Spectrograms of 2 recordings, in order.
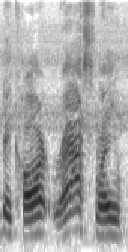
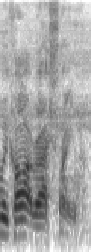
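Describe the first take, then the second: First: It is said in a Southern US accent. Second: It is said in a Northern US accent. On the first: This is how people in the South say it. "that's how they pronounce it back down, down, down south, down in Georgia" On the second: This is how people up north say it. "Up here"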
